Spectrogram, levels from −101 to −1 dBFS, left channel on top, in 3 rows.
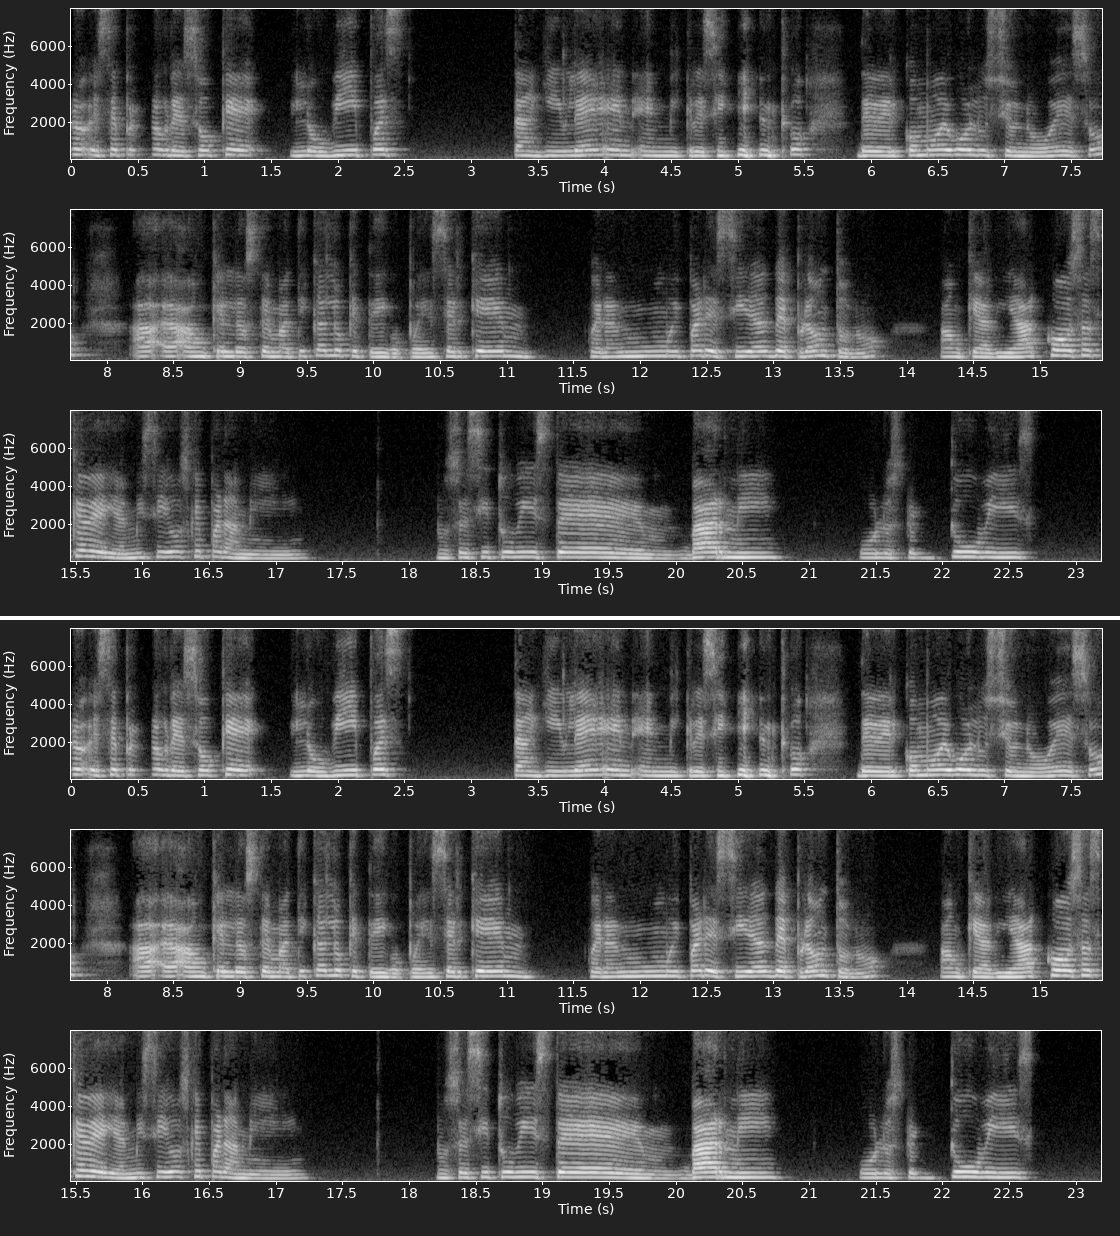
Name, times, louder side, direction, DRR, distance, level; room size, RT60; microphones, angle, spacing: voice 1, 0.0-2.5 3.3-11.2 11.6-13.8 14.3-17.3 18.2-20.8 21.4-22.7, right 3 dB, 20° right, 0.3 m, -21 dB
4.8 x 2.4 x 4.1 m
head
